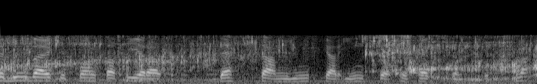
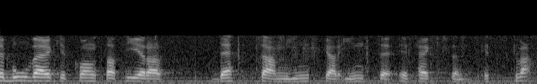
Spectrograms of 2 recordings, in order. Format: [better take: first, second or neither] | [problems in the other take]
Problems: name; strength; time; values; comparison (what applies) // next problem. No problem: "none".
second | background sound (Fill (with liquid)); 2 dB below the speech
